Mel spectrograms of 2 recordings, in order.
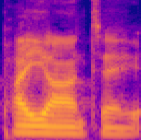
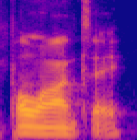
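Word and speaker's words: Pallante: of you listening he he did say it correctly it's not payante okay it's two L's it's Palante I played enough Assassin's Creed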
